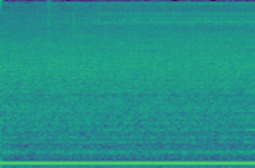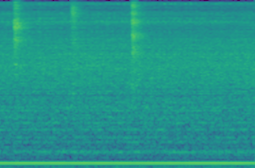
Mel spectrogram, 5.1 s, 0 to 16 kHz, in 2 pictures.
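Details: Samsung NE59J7630SG electric range convection fan motor after replacement of a noisy failed motor: smooth, constant low hum with no rattle, scrape or wobble; the new motor runs quietly and healthy.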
